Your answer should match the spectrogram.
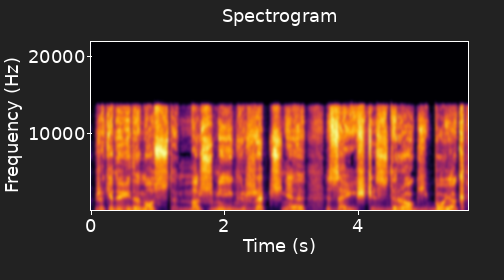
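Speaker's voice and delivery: slow, loud, high snarling dwarf; rasping dwarf rage. A narrator's reading. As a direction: spit it out in a furious rasp. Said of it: "harczało". (charczący, wściekły krasnolud)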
